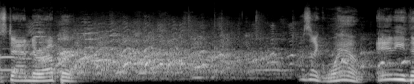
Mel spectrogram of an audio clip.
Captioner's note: audience laughing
